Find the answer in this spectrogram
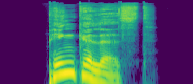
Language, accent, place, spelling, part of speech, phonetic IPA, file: German, Germany, Berlin, pinkelest, verb, [ˈpɪŋkl̩əst], De-pinkelest.ogg
- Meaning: second-person singular subjunctive I of pinkeln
